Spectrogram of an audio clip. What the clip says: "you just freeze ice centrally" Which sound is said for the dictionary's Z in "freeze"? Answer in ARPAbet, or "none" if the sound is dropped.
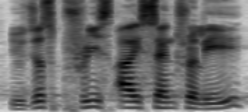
S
